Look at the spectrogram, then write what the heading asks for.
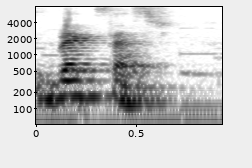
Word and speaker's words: breakfast: First syllable break എന്നും രണ്ടാമത്തെ syllable fest എന്നും എന്നാണ് പ്രൊനൗൺസ് ചെയ്യാറുള്ളത്. So it is breakfast.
